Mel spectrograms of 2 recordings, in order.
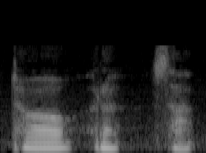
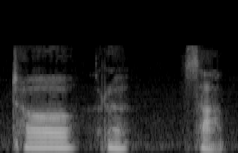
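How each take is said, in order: The two takes are said the same way.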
